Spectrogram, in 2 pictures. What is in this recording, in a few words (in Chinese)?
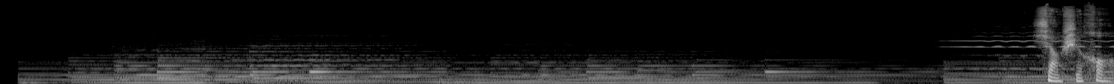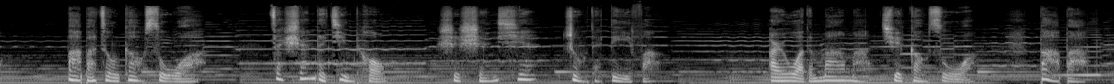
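女全能配音; 茶场样音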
